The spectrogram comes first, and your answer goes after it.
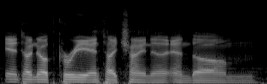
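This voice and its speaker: A young man with an American accent talks through a gaming livestream in a loose, rambling way. He restarts his sentences and swears casually. His voice sits slightly low and comes across clean and smooth. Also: steady tone, moderate pace, bright, forceful tone. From United States. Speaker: streamer.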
